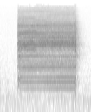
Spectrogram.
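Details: Dremel engraver, new, just plugged in and switched on; owner thought it was broken: loud, steady, high-pitched buzz for about a second with no change in pitch; normal reciprocating engraver buzz.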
